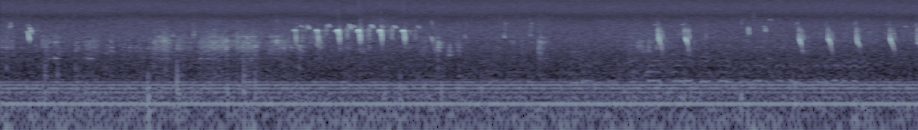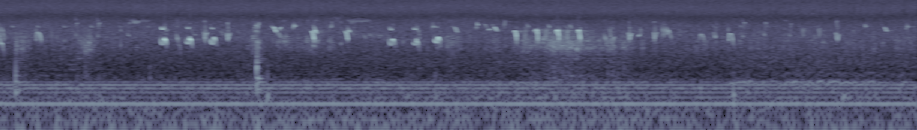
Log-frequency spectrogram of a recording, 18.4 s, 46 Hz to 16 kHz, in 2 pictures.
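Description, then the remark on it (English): A flock of about 40 wild birds call over a steady low hum, with many high, quick chirps and short trills scattered throughout, some in rapid bursts of several notes, all fairly faint. “They're calling troops of a wild bird.”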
